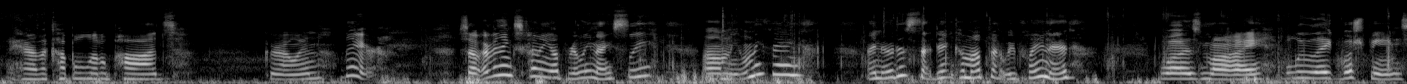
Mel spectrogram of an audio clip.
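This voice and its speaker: Chatty high-voiced young woman. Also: a little hiss or hum. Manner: chatty, rambling, with many ums and sos. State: out of breath and sweaty. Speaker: vlogger. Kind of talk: casual garden vlog. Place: outdoors in a home garden.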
